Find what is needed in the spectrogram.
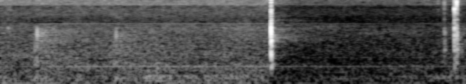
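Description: Faint room hiss broken by one short, sharp click a little over a second in.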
